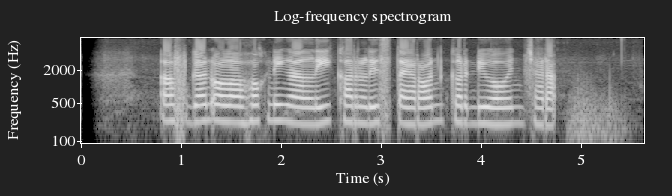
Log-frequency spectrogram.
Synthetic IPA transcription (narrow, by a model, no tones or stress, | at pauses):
ʔafɡanɔlɔɦɔk̚niŋalikarlist̪ɛɾɔnkɨrdiwawaɲt͡ʃaɾa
